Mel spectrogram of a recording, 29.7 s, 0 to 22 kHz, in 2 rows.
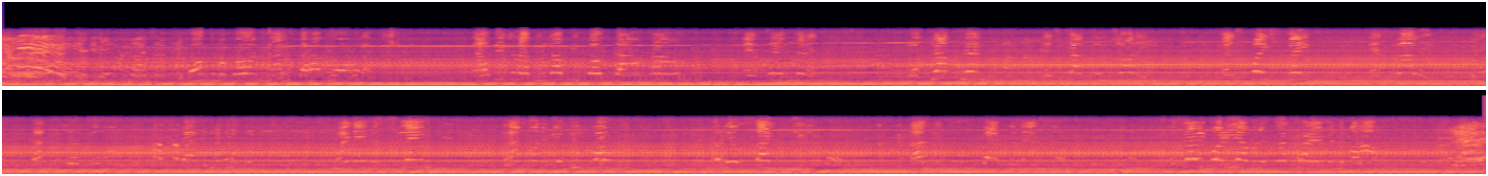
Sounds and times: Speech: 0:00.0 - 0:04.0, 0:04.7 - 0:06.8, 0:07.4 - 0:08.3, 0:09.1 - 0:11.6, 0:12.2 - 0:17.6, 0:18.2 - 0:19.2, 0:19.9 - 0:21.1, 0:21.9 - 0:25.6, 0:26.6 - 0:28.7
Motorboat, speedboat: 0:00.0 - 0:29.6.

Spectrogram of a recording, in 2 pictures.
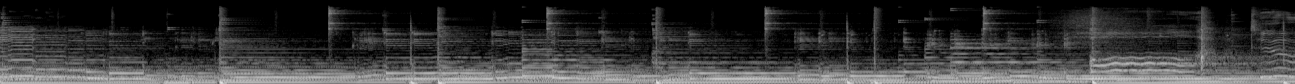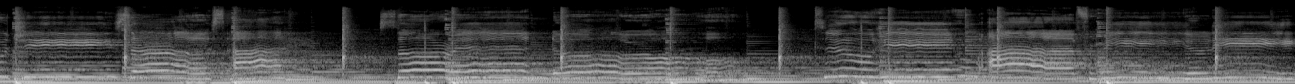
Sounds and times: Jazz: 0:00.0 - 0:25.9
Rhythm and blues: 0:00.0 - 0:25.9.

